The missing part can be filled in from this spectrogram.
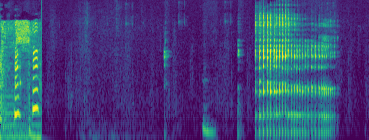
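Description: A loud, deep burp, with brief speech and small sounds before it.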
